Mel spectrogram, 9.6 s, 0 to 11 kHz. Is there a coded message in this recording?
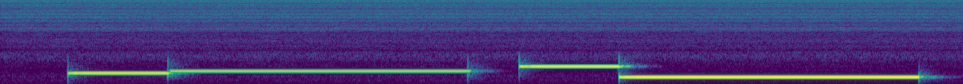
Yes: two-tone page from 0.7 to 9.2 s, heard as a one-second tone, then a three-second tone, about 450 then 520 Hz, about 710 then 290 Hz, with room echo.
